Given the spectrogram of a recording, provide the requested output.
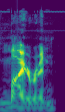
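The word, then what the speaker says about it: My'renn: and it sounds like a human name but it's spelled different so it's an elf am his name was myron but it spelled my apostrophe re nn yup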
